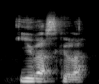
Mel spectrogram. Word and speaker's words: Jyväskylä: Well, he, interesting fact, he's from Jyväskylä, Finland. Did I say that right? – Jyväskylä.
